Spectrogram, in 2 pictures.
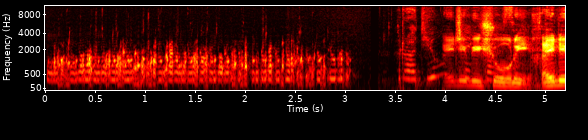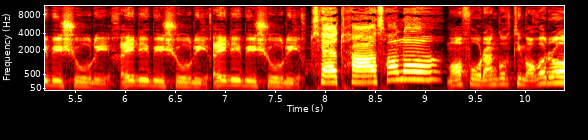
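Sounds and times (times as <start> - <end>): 
gargling: 0.0 - 3.2
speech: 3.6 - 10.3.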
